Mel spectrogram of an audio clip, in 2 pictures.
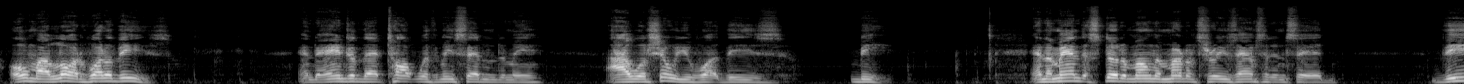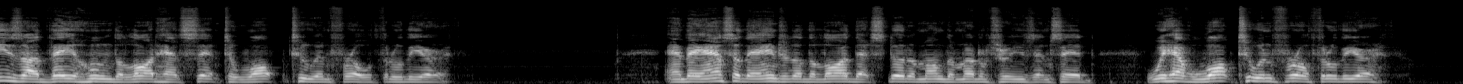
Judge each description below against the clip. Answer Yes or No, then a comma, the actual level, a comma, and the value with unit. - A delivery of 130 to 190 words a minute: Yes, average, 155 wpm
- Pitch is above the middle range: No, low, 125 Hz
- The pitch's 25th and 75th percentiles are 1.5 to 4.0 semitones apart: Yes, average, 2.9 semitones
